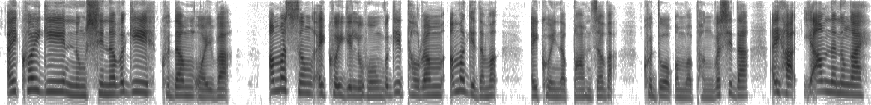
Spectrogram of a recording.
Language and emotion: Manipuri, happy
